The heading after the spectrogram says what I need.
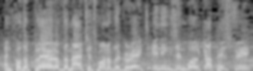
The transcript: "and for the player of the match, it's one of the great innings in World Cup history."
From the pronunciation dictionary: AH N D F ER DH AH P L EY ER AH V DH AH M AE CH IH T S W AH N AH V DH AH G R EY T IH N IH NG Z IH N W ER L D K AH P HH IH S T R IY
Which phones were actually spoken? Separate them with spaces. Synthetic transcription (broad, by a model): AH N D F ER DH AH P L EY ER AH V DH AH M AE CH IH T S W AH N AH V DH AH G R EY T IH N IH NG Z IH N W ER L D K AH P HH IH S T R IY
